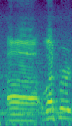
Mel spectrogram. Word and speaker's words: Leopard: confirm, leopard is pronounced like the animal.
